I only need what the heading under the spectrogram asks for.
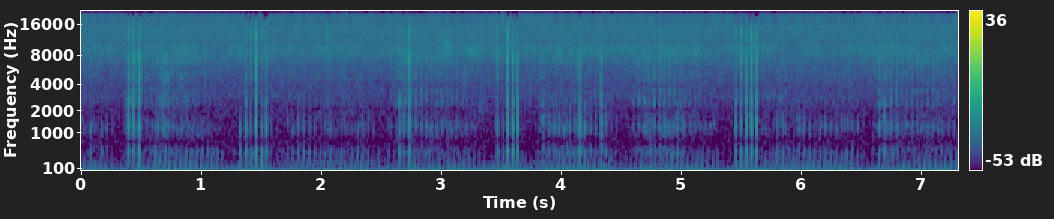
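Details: Domestic cat purring strongly in a steady low drone, interrupted by repeated short rustles roughly every second.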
